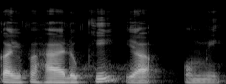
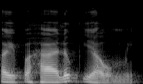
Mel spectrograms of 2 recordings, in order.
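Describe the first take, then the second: First: The ending vowel of 'haaluki' is pronounced. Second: The ending vowel of 'haaluk' is dropped. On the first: This is the proper full form. "ശരിക്കും പറയേണ്ടത്" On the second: This is how it is said in everyday speech. "സംസാരിക്കുമ്പോൾ"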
